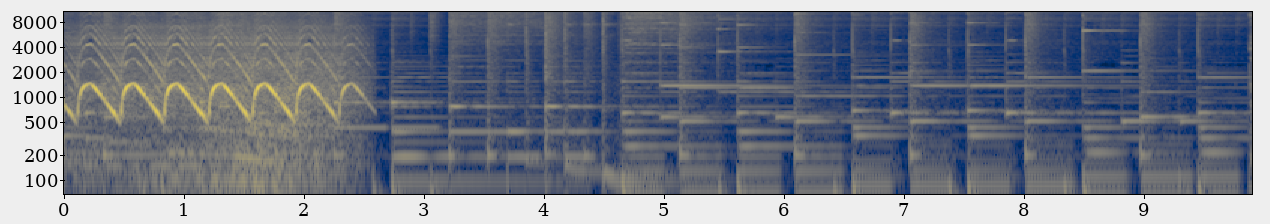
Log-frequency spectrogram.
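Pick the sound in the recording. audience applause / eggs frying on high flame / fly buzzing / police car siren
police car siren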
